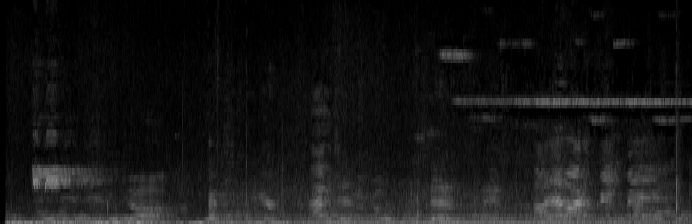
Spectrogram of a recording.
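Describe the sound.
A large bus rumbles close by and its brakes let out a high, sustained squeal near the start as it stops, with a murmur of voices continuing over the idling engine.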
